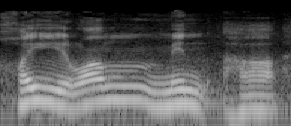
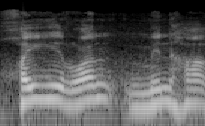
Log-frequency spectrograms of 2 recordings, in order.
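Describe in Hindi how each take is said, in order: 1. n की आवाज़ नासिक m में मिल जाती है। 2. n की आवाज़ अलग से बोली जाती है। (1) "तनवीन को मीम के साथ मिलाकर मीम की आवाज़ को गुन्ने के साथ अदा करेंगे" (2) "गलत"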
